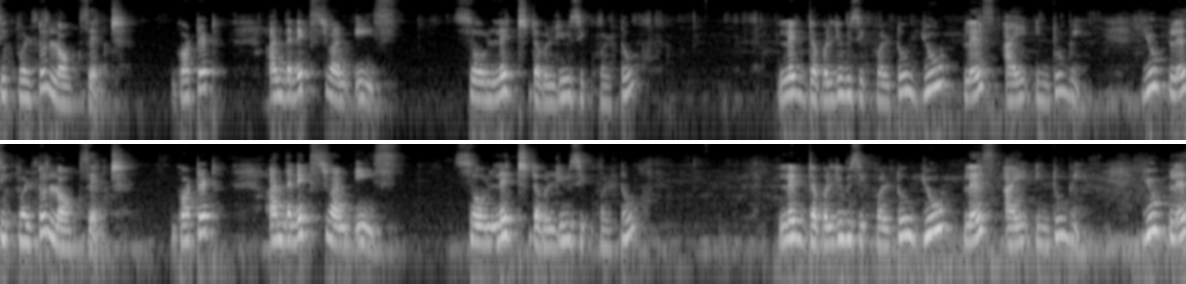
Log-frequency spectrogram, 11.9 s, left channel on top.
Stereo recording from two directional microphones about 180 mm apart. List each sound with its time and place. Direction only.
0.4 s speech: 30° left (ahead or behind)
7.8 s speech: 35° left (ahead or behind)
